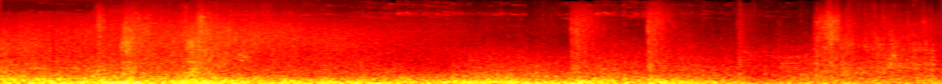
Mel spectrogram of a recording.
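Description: A sword swishes through the air in quick slashes.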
